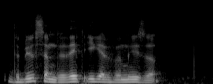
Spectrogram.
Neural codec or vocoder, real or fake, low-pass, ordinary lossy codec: codec, 24 kHz, 0.9 kbps, WavTokenizer, medium speech release version 1; fake; 10.8 kHz; none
